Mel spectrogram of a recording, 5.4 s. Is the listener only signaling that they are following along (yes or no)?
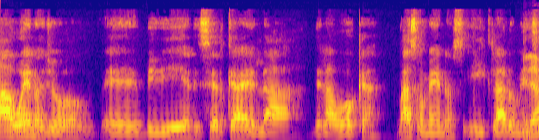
yes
